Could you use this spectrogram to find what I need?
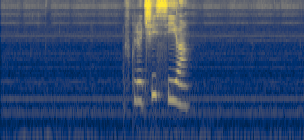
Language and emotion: Russian, neutral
